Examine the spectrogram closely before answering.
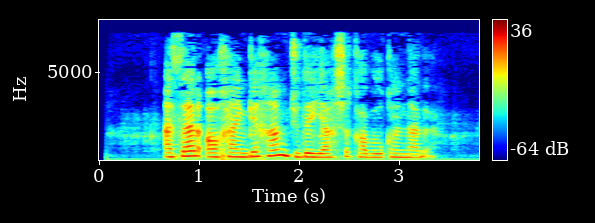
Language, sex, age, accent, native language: Uzbek, female, 18-24, Qoraqalpog'iston, Uzbek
